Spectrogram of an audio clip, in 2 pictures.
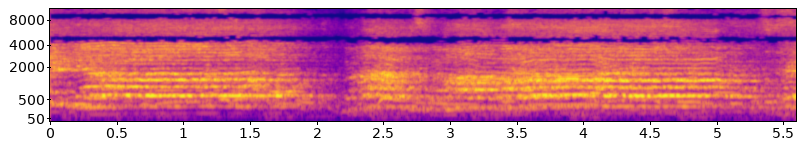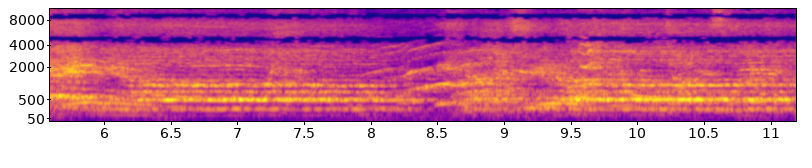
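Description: A group of voices singing together a cappella in a stairwell, holding long notes in phrases of a few seconds with short breaks between.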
